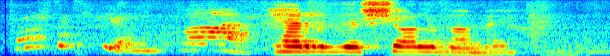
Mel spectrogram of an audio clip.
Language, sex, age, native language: Icelandic, female, 10, Icelandic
